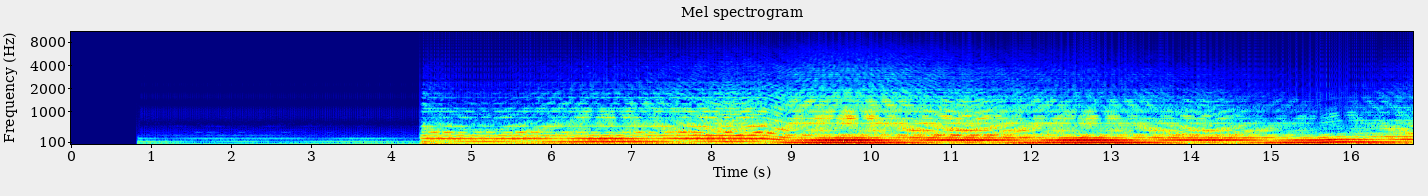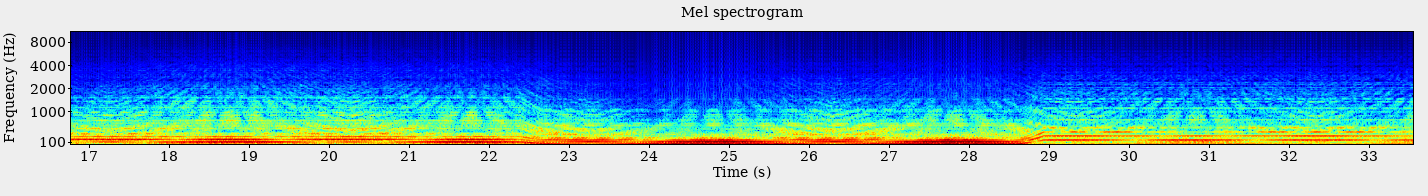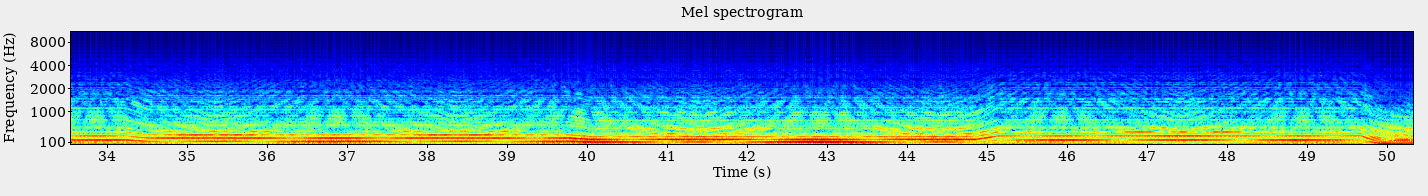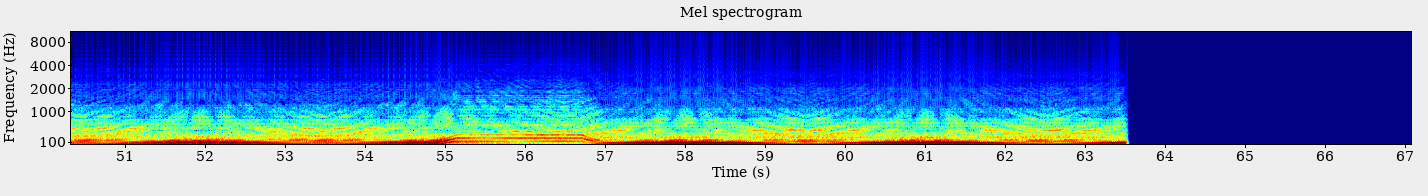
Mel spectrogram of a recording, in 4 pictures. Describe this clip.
Darkened sound #3
A dark drone, useful as a pad or a sound texture that can be mixed and further manipulated
drone, synth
